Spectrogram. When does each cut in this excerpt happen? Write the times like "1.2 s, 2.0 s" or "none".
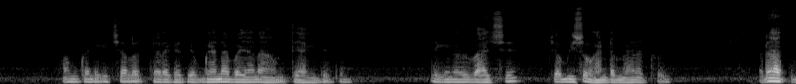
none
